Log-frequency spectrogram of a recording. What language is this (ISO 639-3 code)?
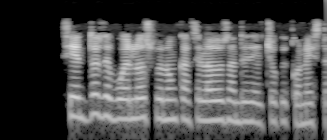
spa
